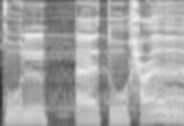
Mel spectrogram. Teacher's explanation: huruf ju setelah kita tahan dan tekan, kita panjangkan dua harakat karena wau sukun di depannya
